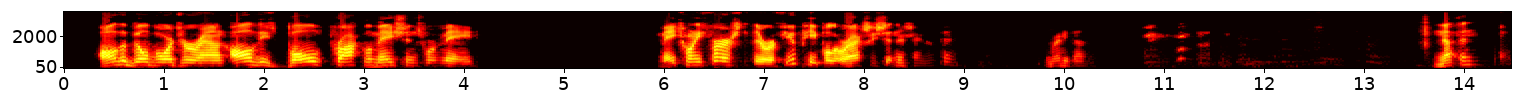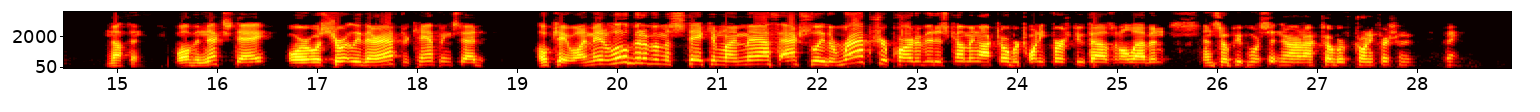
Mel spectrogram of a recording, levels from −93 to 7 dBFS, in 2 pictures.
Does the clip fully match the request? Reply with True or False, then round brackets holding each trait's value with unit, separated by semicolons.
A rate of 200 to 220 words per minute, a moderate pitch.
False (155 wpm; 170 Hz)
